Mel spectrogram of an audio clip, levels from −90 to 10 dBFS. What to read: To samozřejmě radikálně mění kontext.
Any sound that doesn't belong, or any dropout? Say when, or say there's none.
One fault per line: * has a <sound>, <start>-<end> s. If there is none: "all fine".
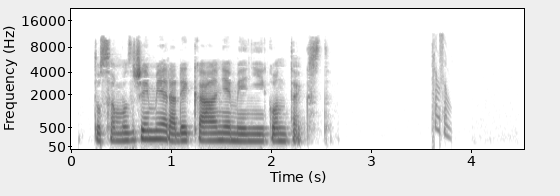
* has a chirp, 3.6-3.8 s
